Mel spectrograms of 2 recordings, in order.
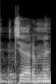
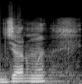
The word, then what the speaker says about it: germ: तो बच्चों अगर ई के बाद आर रहे तो इस ई का जो उच्चारण होगा वह किसके रूप में होगा? आ के रूप में होगा। आगे बच्चों समझ में?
